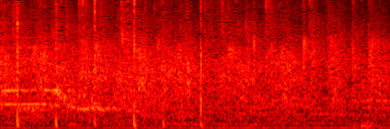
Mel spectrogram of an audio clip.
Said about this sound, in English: Oh, man, give yourselves a clap offering.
